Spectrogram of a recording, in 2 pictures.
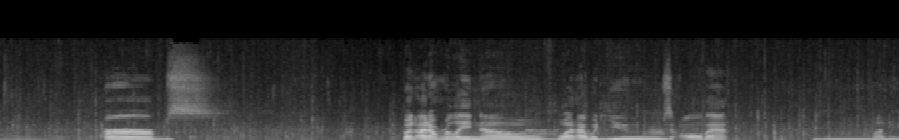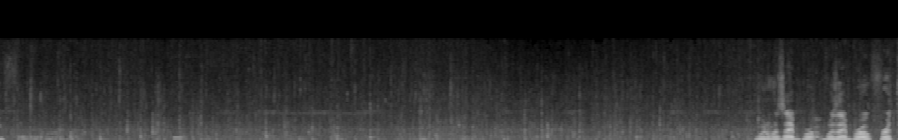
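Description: A man talks with animation into a close microphone.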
